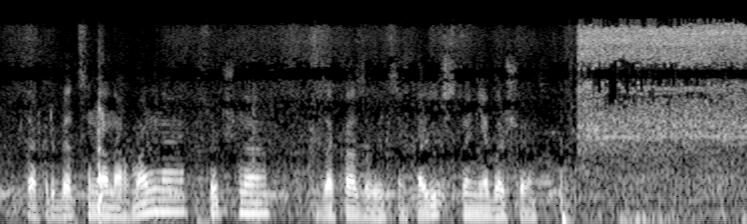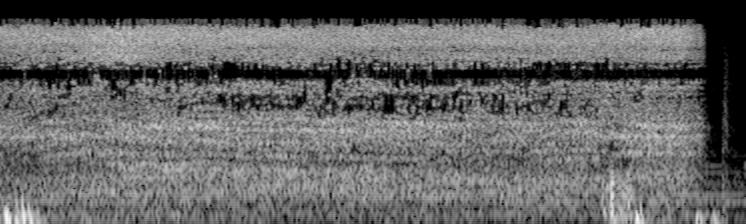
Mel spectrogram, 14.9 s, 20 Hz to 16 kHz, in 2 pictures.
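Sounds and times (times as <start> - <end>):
loud steady hiss: 5.8 - 14.6.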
